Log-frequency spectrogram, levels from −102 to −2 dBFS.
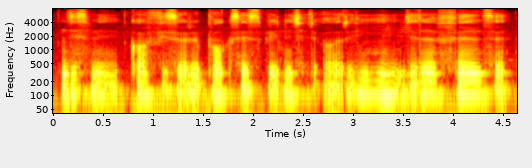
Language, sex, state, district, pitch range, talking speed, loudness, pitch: Hindi, male, Bihar, Patna, 105-110 Hz, 155 wpm, -19 LUFS, 105 Hz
